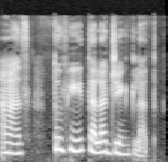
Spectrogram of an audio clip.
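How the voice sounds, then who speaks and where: A woman's voice: mid-range voice, moderate pace, creaky, a little mellow, dry recording, studio quality, close to an everyday voice. A woman voicing a bold, outspoken young woman who talks back sharply. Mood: defiant.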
